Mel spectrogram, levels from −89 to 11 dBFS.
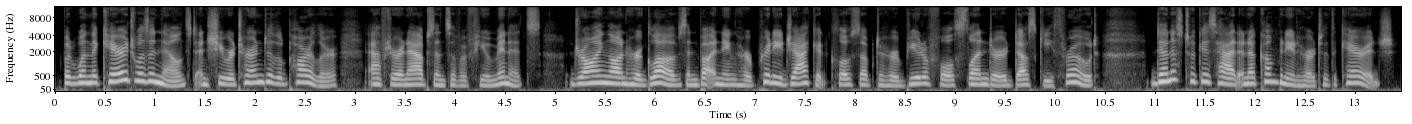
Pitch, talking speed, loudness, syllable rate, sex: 205 Hz, 205 wpm, -19 LUFS, 6.2 syllables/s, female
